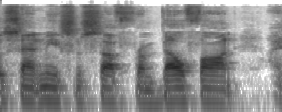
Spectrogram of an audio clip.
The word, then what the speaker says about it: Bellefonte: me some stuff from Bellefonte. I said it correctly, Kate? I always say Bellefonte or Belafonte. She's like, it's Bellefonte.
